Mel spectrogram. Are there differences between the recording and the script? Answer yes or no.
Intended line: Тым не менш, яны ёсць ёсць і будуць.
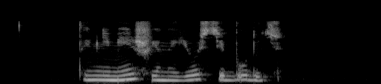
yes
